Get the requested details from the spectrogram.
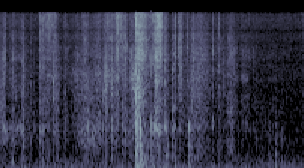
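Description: Pages of a notebook rustle as they are handled.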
